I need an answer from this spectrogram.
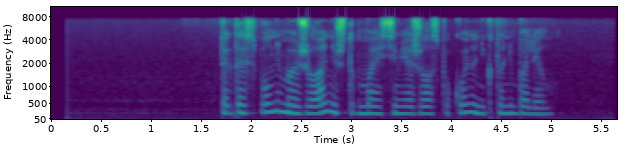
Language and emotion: Russian, neutral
